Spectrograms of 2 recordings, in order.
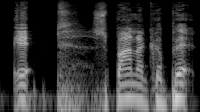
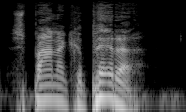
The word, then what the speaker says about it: spanakopita: Spanakopeta, Jake. Spanakopeta, got it. Spanakopeta. I would not have figured that's how you pronounce that word with the long O there after the P, or before the P, but learn something new every day.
